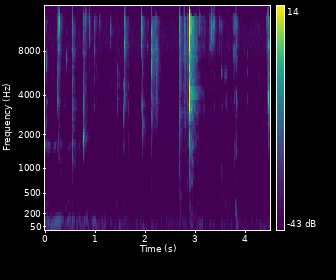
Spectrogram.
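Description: A person chewing a mouthful of food close to the microphone, with soft wet mouth clicks throughout and one sharper click about three seconds in.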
